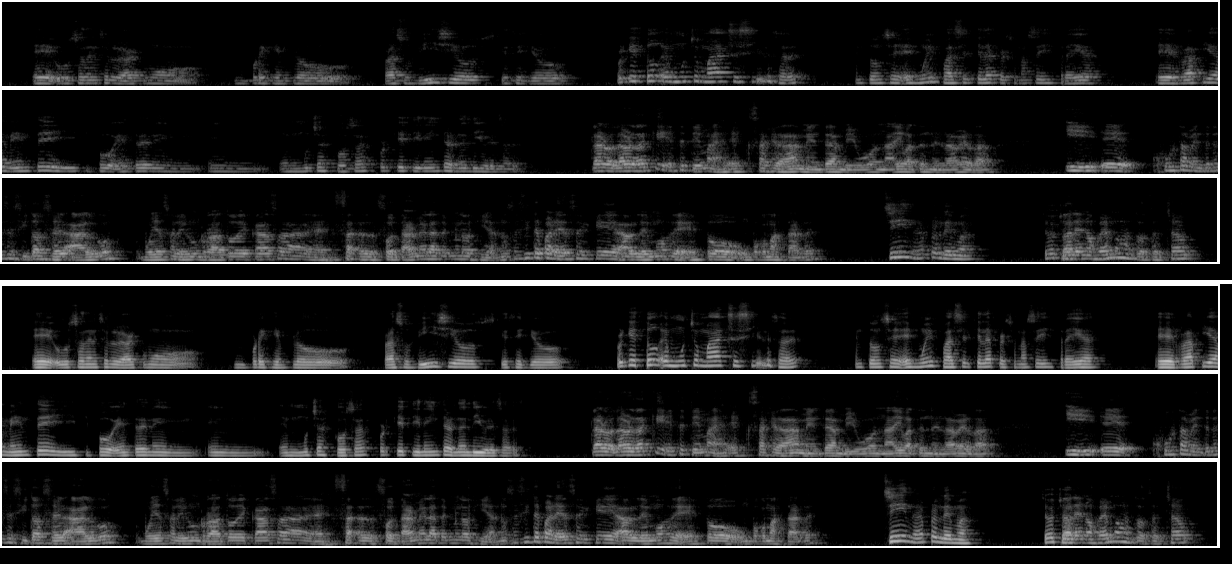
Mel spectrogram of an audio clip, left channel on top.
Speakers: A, on the right; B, on the right.
A: eh, usan el celular como, como, por ejemplo, para sus vicios, qué sé yo, porque todo es mucho más accesible, ¿sabes? Entonces es muy fácil que la persona se distraiga eh, rápidamente y tipo entren en, en en muchas cosas porque tiene internet libre, ¿sabes?
B: Claro, la verdad que este tema es exageradamente ambiguo, nadie va a tener la verdad. Y eh, justamente necesito hacer algo, voy a salir un rato de casa, <laughs> eh, sa- soltarme a la tecnología. No sé si te parece que hablemos de esto un poco más tarde.
A: Sí, no hay problema. Chao, chao.
B: Dale, nos vemos entonces, chao.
